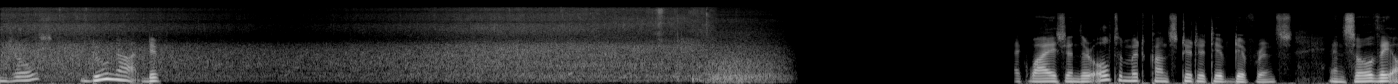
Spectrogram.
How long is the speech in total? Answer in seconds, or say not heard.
5 s.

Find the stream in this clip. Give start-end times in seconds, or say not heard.
0.0-8.0.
